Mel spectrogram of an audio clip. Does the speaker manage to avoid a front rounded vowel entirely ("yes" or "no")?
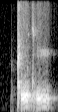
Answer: no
